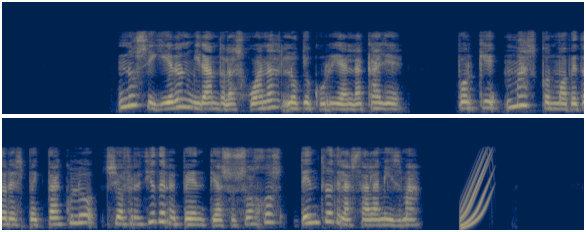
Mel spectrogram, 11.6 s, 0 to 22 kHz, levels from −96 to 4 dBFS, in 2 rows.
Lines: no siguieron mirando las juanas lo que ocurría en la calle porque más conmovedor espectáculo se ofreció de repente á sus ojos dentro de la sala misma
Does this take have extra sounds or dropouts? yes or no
yes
